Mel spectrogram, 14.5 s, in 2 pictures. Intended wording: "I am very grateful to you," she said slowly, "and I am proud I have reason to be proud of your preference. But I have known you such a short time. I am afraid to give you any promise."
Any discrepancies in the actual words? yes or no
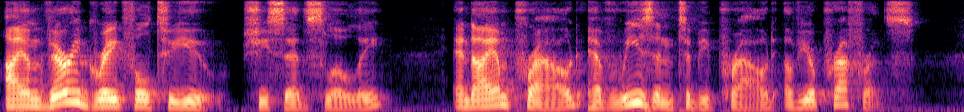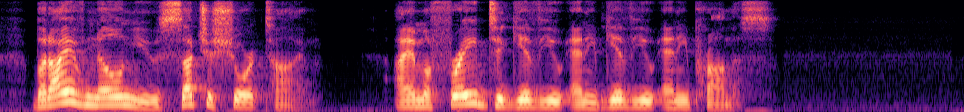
yes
